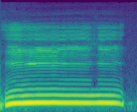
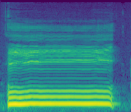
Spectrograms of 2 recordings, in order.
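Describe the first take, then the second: First: Drawn-out squealing ee like a bus alarm; high-pitched alarm squeal. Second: Much higher piercing ee of a bus alarm; short high alarm beep imitation; shrill alarm squeal. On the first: Retold or imitated. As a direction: stretch out a slow squealing alarm sound. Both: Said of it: "high-pitched squealing ee".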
